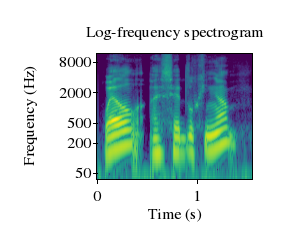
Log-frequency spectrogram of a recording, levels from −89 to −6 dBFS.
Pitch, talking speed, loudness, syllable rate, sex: 150 Hz, 195 wpm, -18 LUFS, 5.0 syllables/s, male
